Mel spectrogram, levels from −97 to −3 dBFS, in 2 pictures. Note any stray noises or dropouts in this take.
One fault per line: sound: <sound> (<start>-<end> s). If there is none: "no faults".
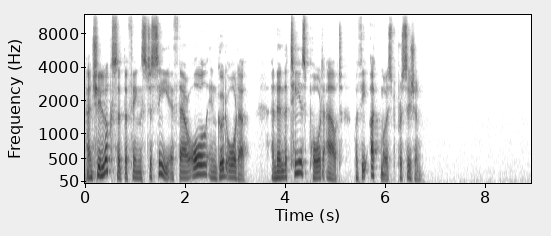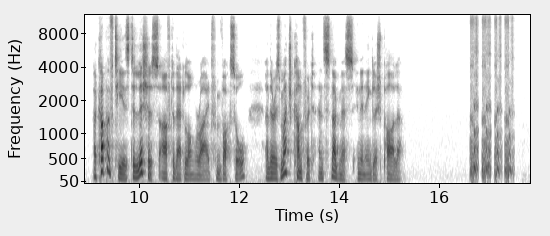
sound: laugh (16.6-17.5 s)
